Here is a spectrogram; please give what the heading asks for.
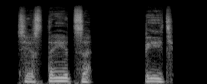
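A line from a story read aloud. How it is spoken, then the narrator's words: Quiet parched rasp. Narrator (Russian): Пересохшими губами он тихо прохрипел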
